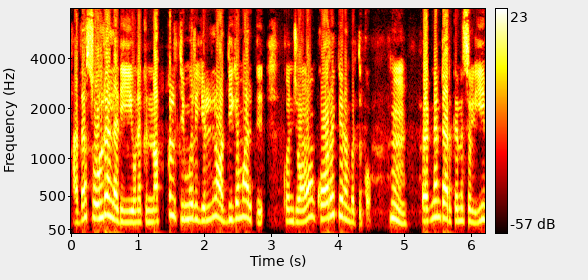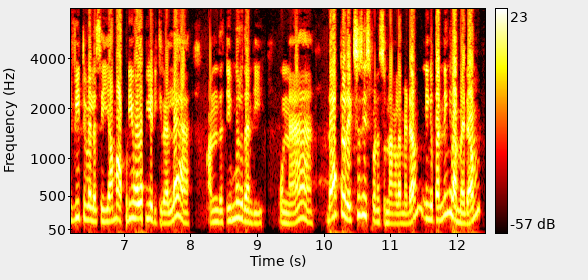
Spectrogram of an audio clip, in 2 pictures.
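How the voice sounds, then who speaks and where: Cartoon role: performer as a scolding young husband, fast-talking, dry muffled audio. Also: medium pitch, expressive, a little mellow, no room sound, close to an everyday voice. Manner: scolding, teasing, argumentative. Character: young husband, grumbling and bossy.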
